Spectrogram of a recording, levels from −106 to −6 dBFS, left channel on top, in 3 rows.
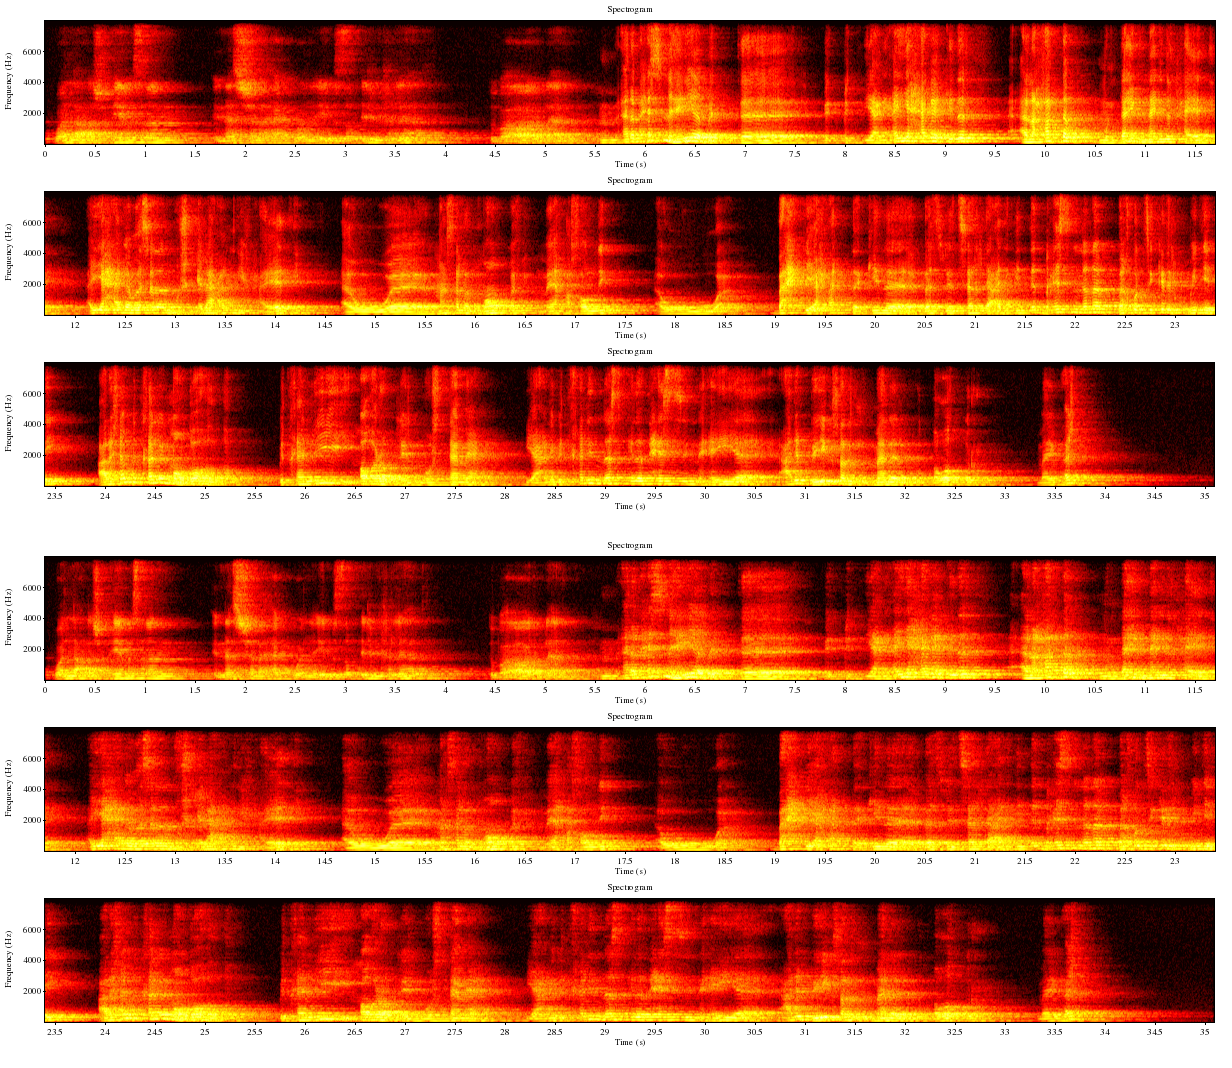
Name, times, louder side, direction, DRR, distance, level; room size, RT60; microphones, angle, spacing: voice 1, 0.1-1.3 1.7-3.7 4.5-5.6 12.6-13.4 18.5-18.7 26.4-26.6, right 1 dB, 35° right, -1 dB, 0.5 m, -31 dB
voice 2, 5.5-6.7 6.9-7.9 8.2-9.2 9.7-11.6 12.1-14.3 14.7-16.3 16.6-17.3 17.8-18.6 19.0-22.6 22.8-23.5 23.9-25.1 25.8-27.8 28.2-32.8 33.3-33.7, left 1 dB, 65° left, 2 dB, 0.4 m, -23 dB
4.1 x 2.2 x 2.3 m, 1.5 s
head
